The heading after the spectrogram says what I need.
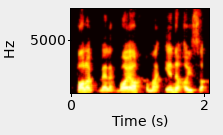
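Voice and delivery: ordinary delivery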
